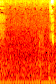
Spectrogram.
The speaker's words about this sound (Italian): eh, questa tosse oggi.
